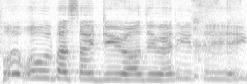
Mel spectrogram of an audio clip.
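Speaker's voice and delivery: high, anxious pleading; frightened boy. Acted. Thomas begging the ghost, high and frightened. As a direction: beg desperately.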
